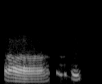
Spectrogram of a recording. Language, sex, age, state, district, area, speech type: Tamil, male, 18-30, Tamil Nadu, Nilgiris, urban, conversation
